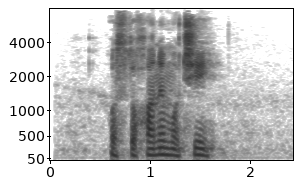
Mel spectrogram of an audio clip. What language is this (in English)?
Persian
